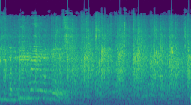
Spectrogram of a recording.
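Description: Crowd applause at a powerlifting nationals meet after a close press attempt, dense clapping sustained throughout while an announcer's voice carries over it.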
